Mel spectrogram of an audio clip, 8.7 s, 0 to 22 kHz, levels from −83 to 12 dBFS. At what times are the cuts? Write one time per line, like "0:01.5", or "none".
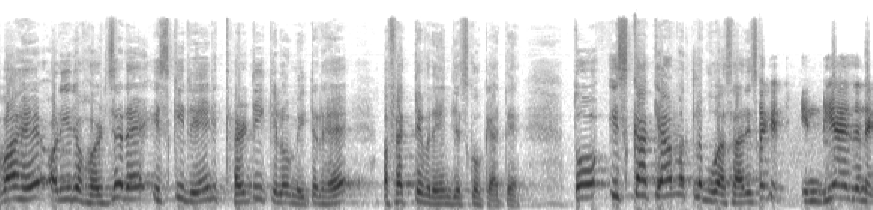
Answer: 0:07.6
